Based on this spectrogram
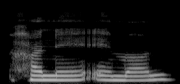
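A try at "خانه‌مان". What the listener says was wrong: Perfect, khane-aman, exactly.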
